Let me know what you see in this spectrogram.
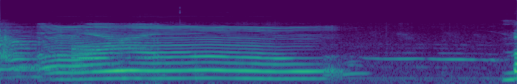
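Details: A baby who refuses to sleep gives one long, wailing cry that trails into a softer whimper in a small room.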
